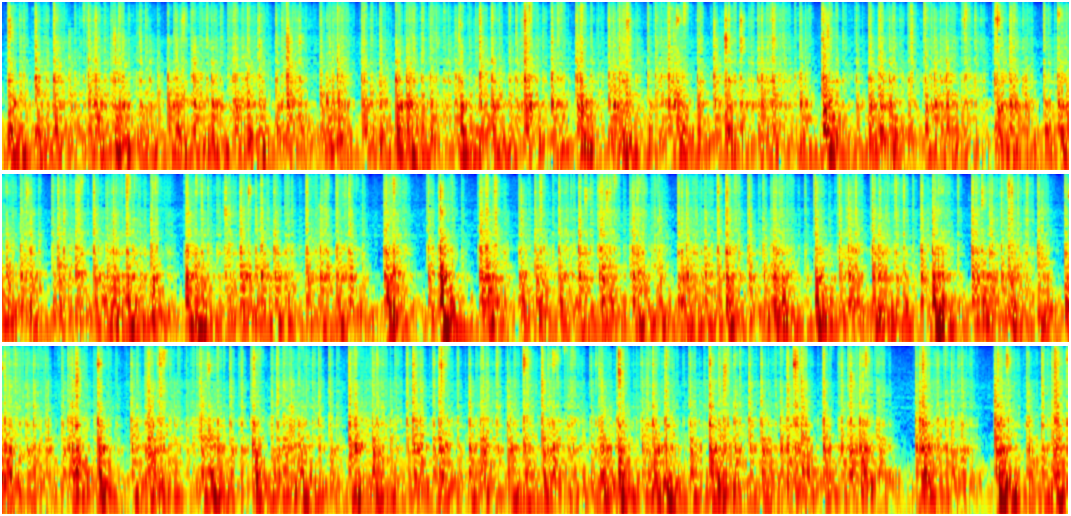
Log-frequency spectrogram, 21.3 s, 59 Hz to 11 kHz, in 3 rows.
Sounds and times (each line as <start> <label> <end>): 0.0 Rain on Sheet Metal 21.3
